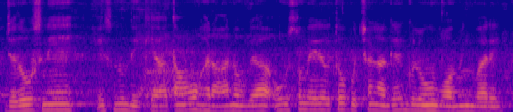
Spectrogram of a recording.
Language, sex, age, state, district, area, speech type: Punjabi, male, 18-30, Punjab, Kapurthala, rural, spontaneous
